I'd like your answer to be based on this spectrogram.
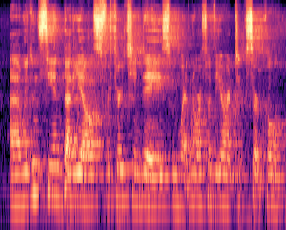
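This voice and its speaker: A woman with a Canadian accent at a medium pitch, fairly even in intonation, amid noticeable background noise and audible room echo. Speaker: author. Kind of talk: talk to a club. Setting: meeting hall with audience and microphone. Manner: casual, conversational.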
